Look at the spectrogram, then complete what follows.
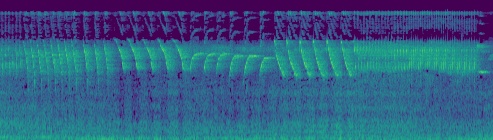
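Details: Canary in loud, lively song used to draw rival canaries into singing: fast repeated falling whistles, roughly three to four a second, then a long high buzzing roll near the end, with faint low hum behind.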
